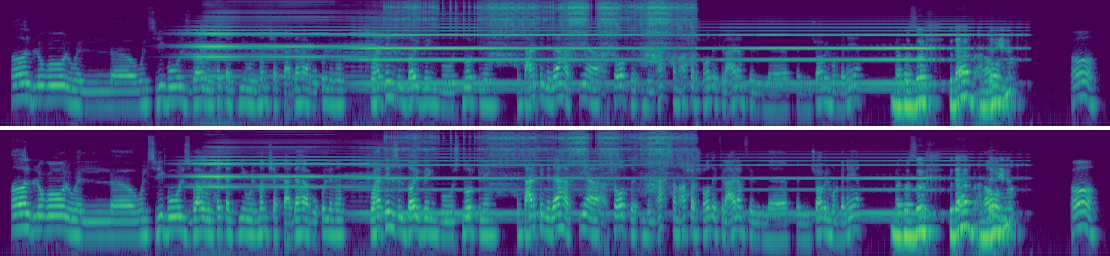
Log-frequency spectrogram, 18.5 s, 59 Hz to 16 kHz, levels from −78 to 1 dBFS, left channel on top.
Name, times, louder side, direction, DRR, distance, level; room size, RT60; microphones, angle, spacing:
voice 1, 0.2-5.7 6.2-8.3 8.6-14.4 16.4-16.9 17.8-18.3, right 5 dB, 70° right, 0.4 m, -28 dB
sound 1, 2.9-17.2, left 6 dB, 40° left, 0.6 m, -27 dB
sound 2, 6.4-11.6, left 6 dB, 70° left, 0.8 m, -28 dB
voice 2, 14.8-16.9, right 2 dB, 15° right, 0.5 m, -24 dB
2.4 x 2.2 x 2.4 m
head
